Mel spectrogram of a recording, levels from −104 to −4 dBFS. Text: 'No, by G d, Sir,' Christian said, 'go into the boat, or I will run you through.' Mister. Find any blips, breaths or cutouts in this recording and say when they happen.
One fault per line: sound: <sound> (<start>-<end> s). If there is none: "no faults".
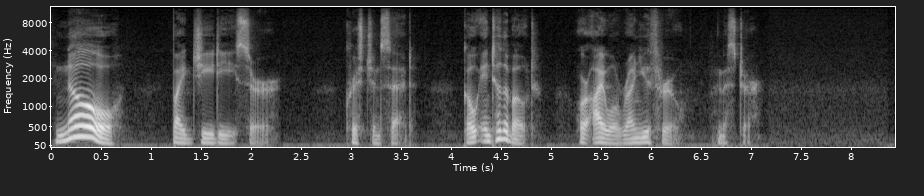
no faults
